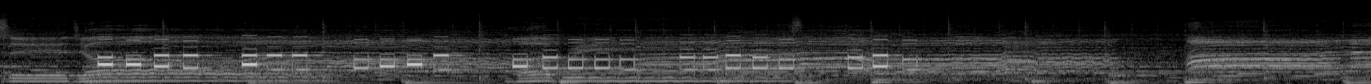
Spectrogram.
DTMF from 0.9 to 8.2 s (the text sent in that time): 0*96 #33 47*3 75441 22654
